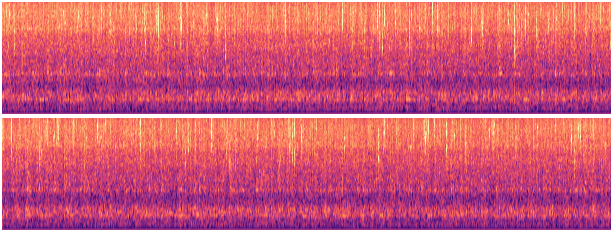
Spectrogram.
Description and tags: Raining on roof
Raining on the roof.
rain, storm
